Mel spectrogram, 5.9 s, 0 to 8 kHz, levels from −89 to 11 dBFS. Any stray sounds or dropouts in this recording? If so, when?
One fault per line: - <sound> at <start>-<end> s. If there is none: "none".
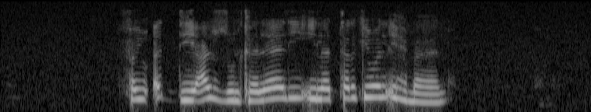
none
